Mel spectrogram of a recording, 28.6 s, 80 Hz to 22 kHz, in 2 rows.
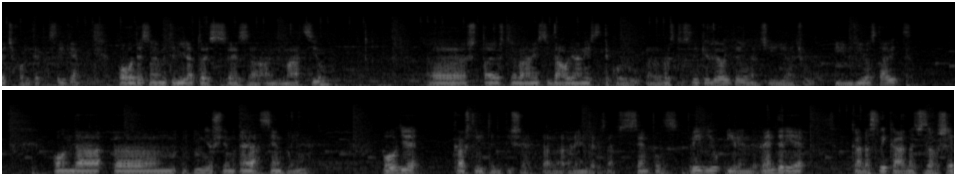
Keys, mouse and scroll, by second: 4.0-6.0 drag, 10.3-12.1 drag, 18.4-20.3 drag.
